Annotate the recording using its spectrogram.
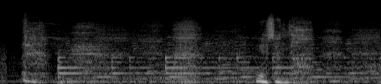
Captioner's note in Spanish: Paco jadea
